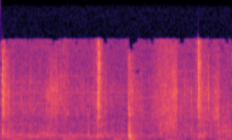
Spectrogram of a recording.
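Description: Portable fridge-freezer's compressor and cooling fan running as a low hum that pulses about three or four times a second, quiet and healthy by the owner's account. A short knock about a second and a quarter in.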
